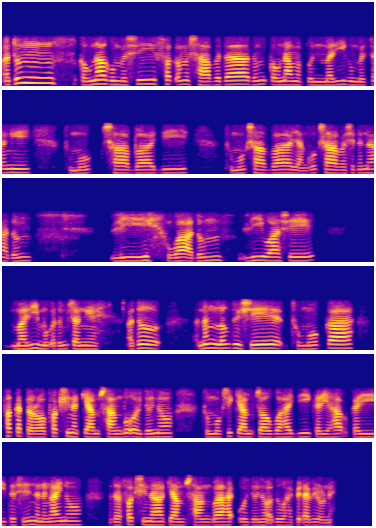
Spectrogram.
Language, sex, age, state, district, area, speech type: Manipuri, male, 18-30, Manipur, Churachandpur, rural, conversation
